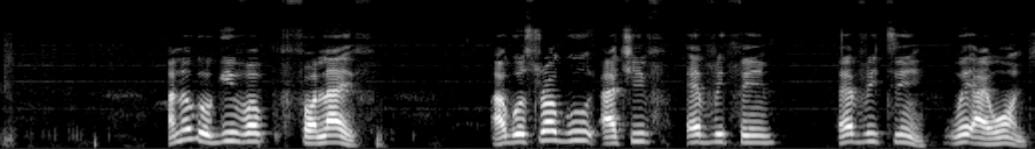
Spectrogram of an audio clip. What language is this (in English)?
Nigerian Pidgin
